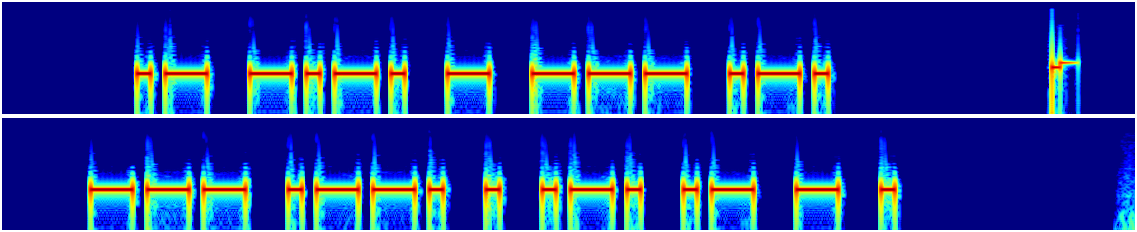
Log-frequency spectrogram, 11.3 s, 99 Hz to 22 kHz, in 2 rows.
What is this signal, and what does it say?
Morse code, heard as a keyed tone, about 17 wpm, 700 Hz. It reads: ACTOR OPERATE
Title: Sentences from Top 1500 Words - New Word Drill Alt - 17wpm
